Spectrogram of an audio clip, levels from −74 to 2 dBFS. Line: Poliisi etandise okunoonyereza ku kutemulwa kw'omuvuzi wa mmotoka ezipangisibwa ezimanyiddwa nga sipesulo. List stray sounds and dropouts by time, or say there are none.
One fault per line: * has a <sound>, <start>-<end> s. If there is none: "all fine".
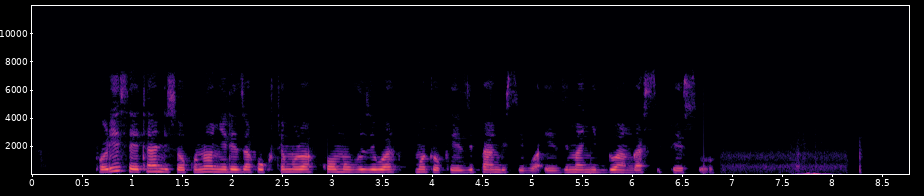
* has a squeak, 7.6-8.1 s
